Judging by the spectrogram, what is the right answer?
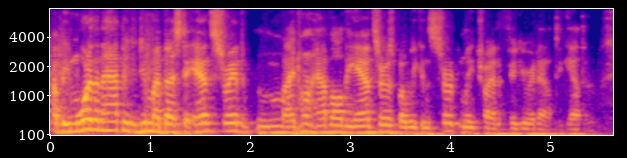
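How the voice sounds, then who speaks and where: A man with an American accent at a high pitch and a very fast pace. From United States. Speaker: tech business manager and presenter. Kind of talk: live stream presentation. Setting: live stream, talking into camera. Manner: casual, energetic.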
